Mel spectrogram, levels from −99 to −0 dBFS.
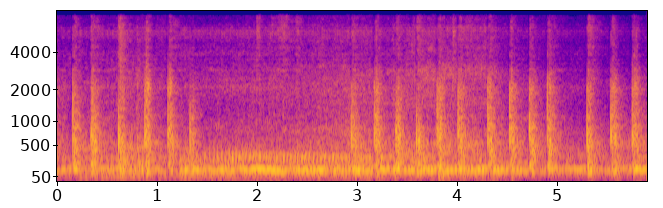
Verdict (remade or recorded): remade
